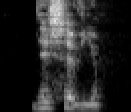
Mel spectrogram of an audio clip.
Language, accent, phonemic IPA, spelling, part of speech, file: French, Canada, /de.sə.vjɔ̃/, décevions, verb, LL-Q150 (fra)-décevions.wav
- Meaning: inflection of décevoir: 1. first-person plural imperfect indicative 2. first-person plural present subjunctive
